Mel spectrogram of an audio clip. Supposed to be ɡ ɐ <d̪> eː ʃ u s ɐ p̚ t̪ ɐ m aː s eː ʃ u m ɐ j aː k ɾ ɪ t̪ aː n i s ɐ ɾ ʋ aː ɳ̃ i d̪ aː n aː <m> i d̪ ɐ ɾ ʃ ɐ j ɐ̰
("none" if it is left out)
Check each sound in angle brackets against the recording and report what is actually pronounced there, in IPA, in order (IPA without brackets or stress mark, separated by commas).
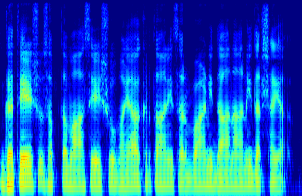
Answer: t̪, n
